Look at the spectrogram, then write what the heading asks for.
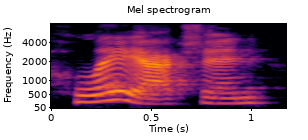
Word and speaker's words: play action: So to say play action, we are going to stress word one in this combination play. But don't forget, we also need syllable stress in word two because there are two syllables. So, we're going to stress a and this word.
